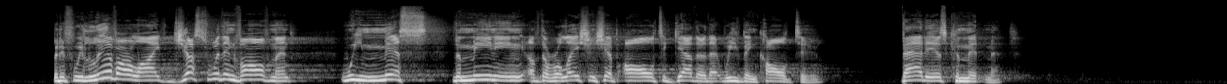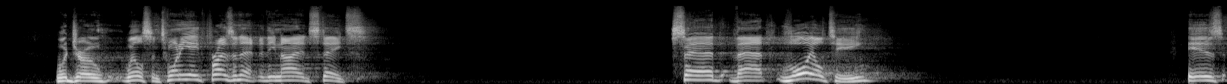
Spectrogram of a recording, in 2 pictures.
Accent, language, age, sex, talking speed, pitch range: American, English, 40-59, male, 90 wpm, 130-210 Hz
